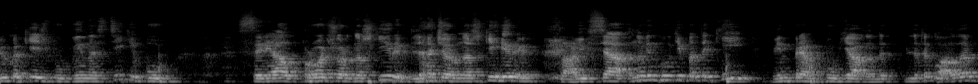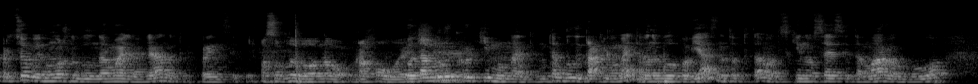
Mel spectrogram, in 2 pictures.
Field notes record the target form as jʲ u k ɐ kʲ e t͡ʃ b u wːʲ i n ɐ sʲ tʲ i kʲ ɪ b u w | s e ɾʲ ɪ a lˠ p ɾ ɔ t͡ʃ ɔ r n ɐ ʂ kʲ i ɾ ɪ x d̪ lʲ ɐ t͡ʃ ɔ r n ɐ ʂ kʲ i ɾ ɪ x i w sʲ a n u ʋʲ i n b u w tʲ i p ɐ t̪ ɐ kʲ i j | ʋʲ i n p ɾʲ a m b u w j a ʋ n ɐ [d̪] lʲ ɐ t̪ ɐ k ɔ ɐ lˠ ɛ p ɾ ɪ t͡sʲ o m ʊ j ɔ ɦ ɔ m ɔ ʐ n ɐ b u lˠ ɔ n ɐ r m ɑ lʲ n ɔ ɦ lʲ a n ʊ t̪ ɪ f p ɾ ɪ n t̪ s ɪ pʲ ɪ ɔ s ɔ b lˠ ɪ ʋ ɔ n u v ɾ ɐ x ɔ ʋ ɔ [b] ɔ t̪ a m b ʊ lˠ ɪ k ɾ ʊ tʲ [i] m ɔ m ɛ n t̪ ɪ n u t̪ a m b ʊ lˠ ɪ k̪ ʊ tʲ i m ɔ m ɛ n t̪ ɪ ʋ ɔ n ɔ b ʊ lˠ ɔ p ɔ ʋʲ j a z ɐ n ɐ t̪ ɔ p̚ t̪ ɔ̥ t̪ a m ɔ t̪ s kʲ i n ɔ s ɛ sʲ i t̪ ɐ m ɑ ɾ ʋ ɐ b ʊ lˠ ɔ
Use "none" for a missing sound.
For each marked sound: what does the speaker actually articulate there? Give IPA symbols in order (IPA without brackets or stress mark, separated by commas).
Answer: d̪, b, i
